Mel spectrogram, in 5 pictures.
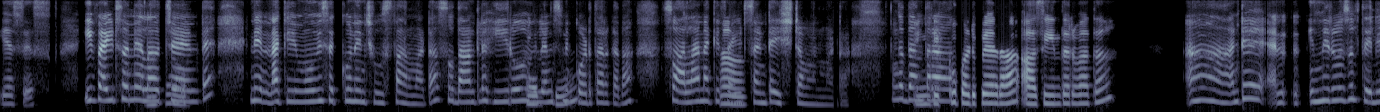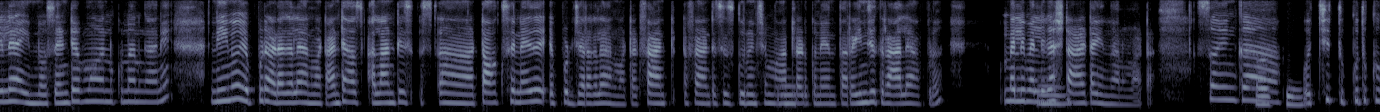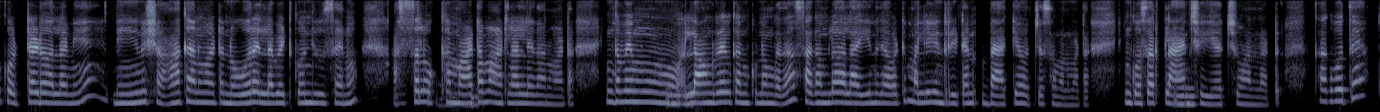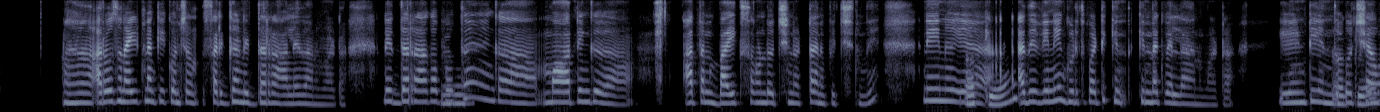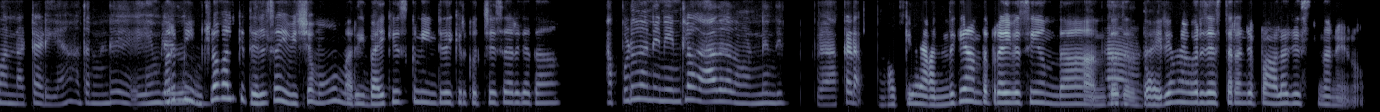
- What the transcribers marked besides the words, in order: in English: "యెస్ యెస్"; in English: "ఫైట్స్"; tapping; in English: "మూవీస్"; in English: "సో"; in English: "విలన్స్‌ని"; in English: "సో"; in English: "ఫైట్స్"; in English: "సీన్"; other background noise; in English: "ఫ్యాంట్ ఫ్యాంటసీస్"; sniff; in English: "సో"; in English: "లాంగ్"; in English: "ఇన్ రిటర్న్"; in English: "ప్లాన్"; in English: "నైట్"; lip smack; in English: "ప్రైవసీ"
- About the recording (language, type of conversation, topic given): Telugu, podcast, మీ వివాహ దినాన్ని మీరు ఎలా గుర్తుంచుకున్నారు?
